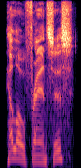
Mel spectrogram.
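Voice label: hello, male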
